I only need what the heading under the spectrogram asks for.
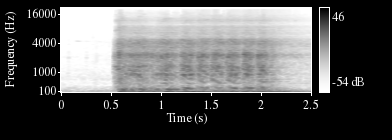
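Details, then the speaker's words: LS-swapped Ford Ranger, 406 ci engine, not yet running, starter shimmed and battery about half dead: strong, steady, even cranking whir, engine spinning smoothly; starter engaging cleanly, normal cranking. "And the starter's shimmed right and everything. It sounds good, so that's good."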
